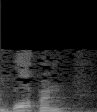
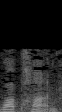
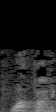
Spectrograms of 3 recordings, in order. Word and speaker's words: Waupun: First, a month after the case was filed, Mr. Olson was transferred from Columbia Correctional Facility to Waupun Correctional Facility. – We pronounce it Waupun. – Waupun, excuse me.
